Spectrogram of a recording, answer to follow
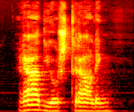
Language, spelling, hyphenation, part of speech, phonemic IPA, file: Dutch, radiostraling, ra‧dio‧stra‧ling, noun, /ˈraː.di.oːˌstraː.lɪŋ/, Nl-radiostraling.ogg
- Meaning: radiation in the radio spectrum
